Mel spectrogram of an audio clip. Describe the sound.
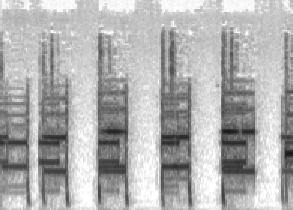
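Telephone keypad dialing: six short touch-tone beeps in an even, quick rhythm with brief gaps between them, the last one cut off.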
